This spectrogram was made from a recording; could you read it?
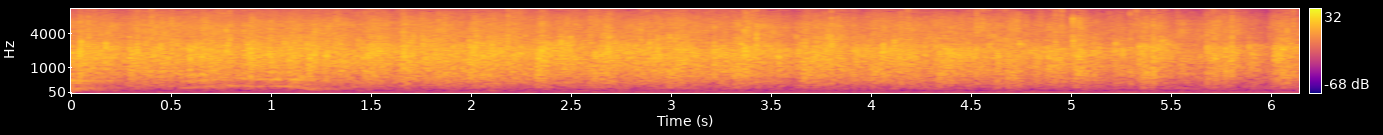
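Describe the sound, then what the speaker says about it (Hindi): An audience at a corporate motivational talk breaks into sustained applause, a thick wash of clapping that holds steady for several seconds with some crowd voices mixed in. "एक बार तालियां हो जाए"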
